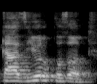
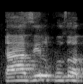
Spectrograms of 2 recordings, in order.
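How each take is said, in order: First: There is a 'u' vowel after 'qadi'. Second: There is no 'u' vowel after 'qadi'. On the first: The speaker calls it wrong. "কাজিও তো হয় না" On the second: The speaker calls it right. "কাজী নাকি কাজিউ পড়ি আমরা"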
